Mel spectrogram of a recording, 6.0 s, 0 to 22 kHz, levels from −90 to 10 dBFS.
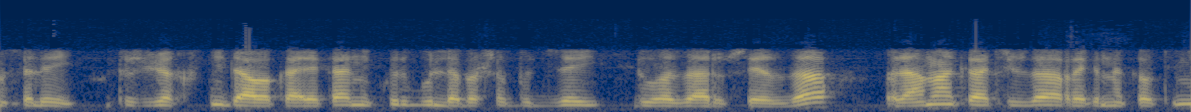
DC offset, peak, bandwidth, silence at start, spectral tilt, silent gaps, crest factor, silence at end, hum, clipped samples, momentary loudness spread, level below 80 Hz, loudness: under 0.1%; 0 dBFS; 4.8 kHz; 0 s; -5.5 dB/octave; none; 18 dB; 0 s; none; under 0.1%; 11 LU; -70 dBFS; -18 LUFS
